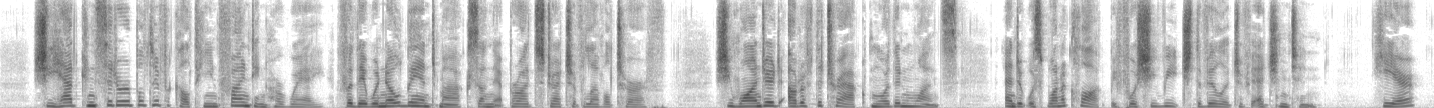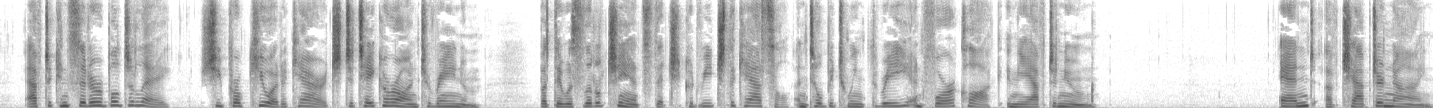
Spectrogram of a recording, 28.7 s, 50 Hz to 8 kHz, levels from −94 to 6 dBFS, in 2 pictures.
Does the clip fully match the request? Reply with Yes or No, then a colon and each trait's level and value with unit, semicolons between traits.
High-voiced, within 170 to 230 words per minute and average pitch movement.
Yes: high, 205 Hz; average, 175 wpm; average, 3.8 semitones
